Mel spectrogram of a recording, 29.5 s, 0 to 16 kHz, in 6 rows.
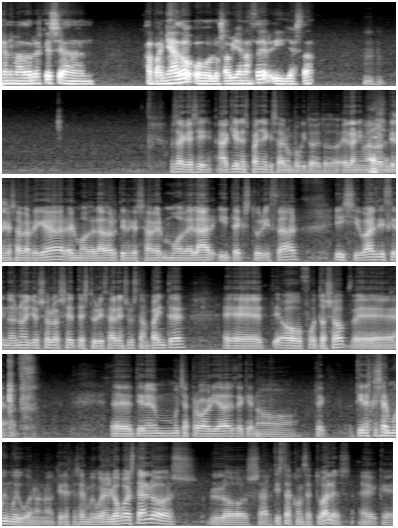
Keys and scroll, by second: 17.2-18.0 typing, 19.6 super+z, 20.0 s, 22.8 super+z, 27.0 super+z, 29.0-29.5 typing.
